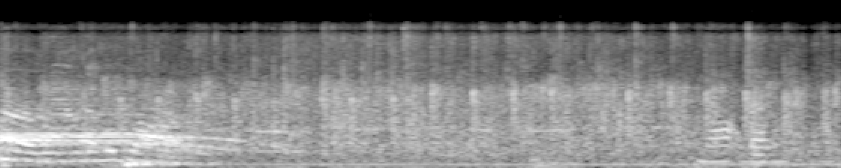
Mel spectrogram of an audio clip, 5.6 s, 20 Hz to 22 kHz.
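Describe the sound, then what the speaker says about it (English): Audience applause for Kathy Sue receiving the Principal's Award at a June 2023 school promotion ceremony. A brief voice opens, then steady clapping from a crowd continues for several seconds. "Let's give her a round of applause"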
